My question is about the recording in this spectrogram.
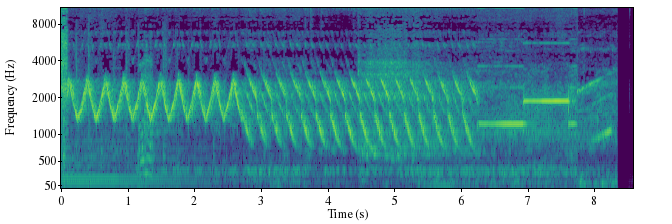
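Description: A truck's electronic siren-style horn cycling through its tones. It starts with a fast warble, about four rises and falls a second, switches to quick falling sweeps a few seconds in, and ends with a couple of short steady tones. The truck's diesel engine is heard running low underneath at the start.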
